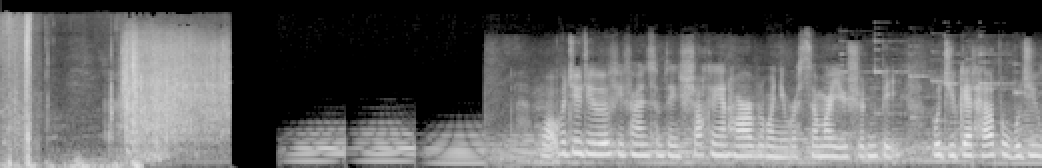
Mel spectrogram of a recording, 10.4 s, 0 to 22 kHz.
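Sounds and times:
water splashing and sloshing as a boy falls into the sea: 1.0s - 2.3s
speech: 5.4s - 10.4s.

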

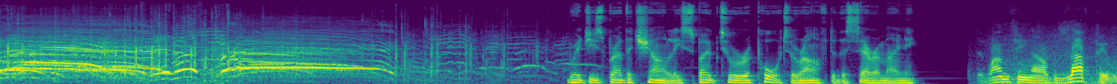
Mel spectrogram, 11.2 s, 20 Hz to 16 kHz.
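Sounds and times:
many overlapping voices shouting and whooping: 0.0s - 6.1s
crowd cheering loudly for a man leaving to go back to prison: 0.0s - 6.3s
speech: 5.7s - 9.2s, 9.8s - 11.1s.

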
